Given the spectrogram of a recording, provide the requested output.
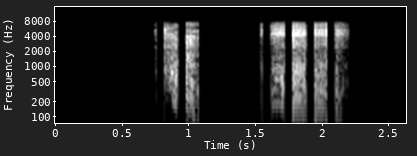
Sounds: Sniff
